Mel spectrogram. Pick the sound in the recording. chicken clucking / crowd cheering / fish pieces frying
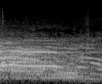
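crowd cheering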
